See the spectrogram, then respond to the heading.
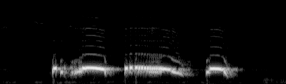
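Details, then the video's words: Spotted dove calling steadily, used as a lure to prompt quiet doves to call: three low, hoarse coos, two long drawn notes nearly run together, then a shorter final coo after a brief pause, with no background noise. "Pancingan suara burung tekukur gacor"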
